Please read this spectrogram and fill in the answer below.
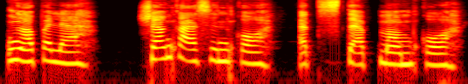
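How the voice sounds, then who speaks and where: A woman's voice: on the high side, slow pace, smooth, dry recording, studio quality. A woman voicing a cool, firm young company owner in an audio drama. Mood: composed, assertive.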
